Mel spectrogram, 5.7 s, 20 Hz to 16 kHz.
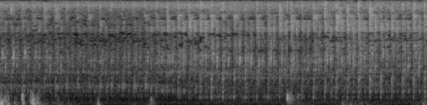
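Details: Skoda Octavia A5 1.6 MPI petrol engine at idle with an irregular, faint, uneven tapping knock about twice a second; engine knock, cause unknown, owner asking what the problem is.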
